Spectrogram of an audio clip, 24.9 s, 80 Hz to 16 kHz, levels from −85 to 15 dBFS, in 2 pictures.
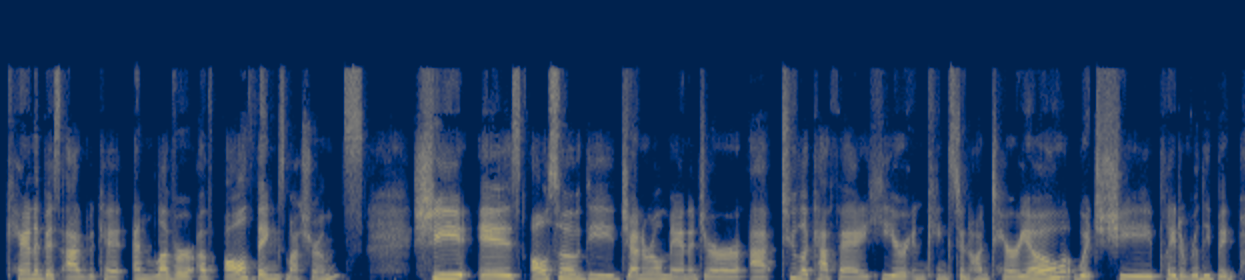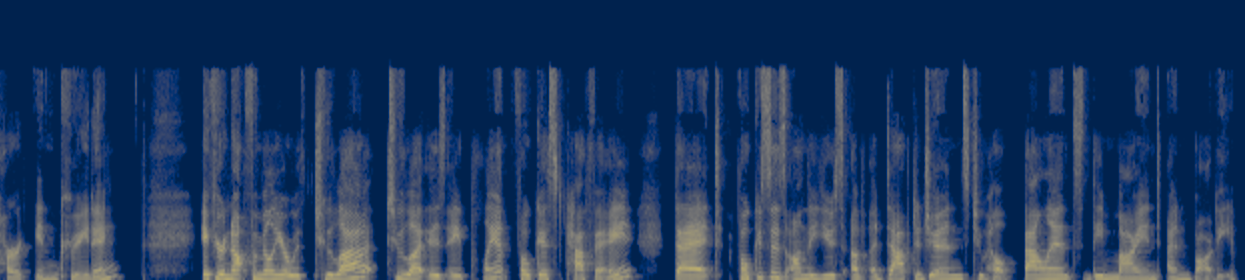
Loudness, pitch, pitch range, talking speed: -22 LUFS, 195 Hz, 175-220 Hz, 135 wpm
